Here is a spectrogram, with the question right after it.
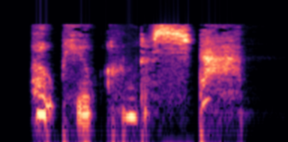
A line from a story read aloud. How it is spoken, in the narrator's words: Elsa whispers in the secret language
